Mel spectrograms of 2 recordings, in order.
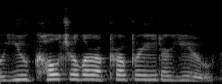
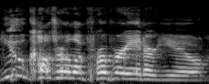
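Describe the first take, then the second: First: Muttered mock scolding, trailing off; mock accusation. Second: Hammed-up accusation, higher and louder; mock accusing yell. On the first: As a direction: sneer it under your breath. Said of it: "don't ever make a taco". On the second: Mocking online accusers, a loud hammed-up yell. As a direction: yell it like an outraged commenter. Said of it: "than coming out and be like".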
